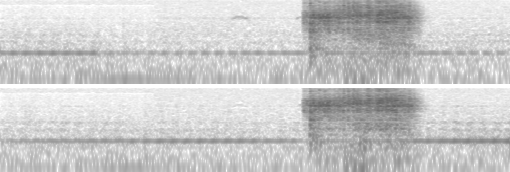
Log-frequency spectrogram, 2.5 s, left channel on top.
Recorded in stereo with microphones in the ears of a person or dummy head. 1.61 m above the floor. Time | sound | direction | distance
1.5 | tearing paper | centre (ahead or behind) | 2.5 m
